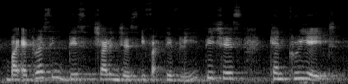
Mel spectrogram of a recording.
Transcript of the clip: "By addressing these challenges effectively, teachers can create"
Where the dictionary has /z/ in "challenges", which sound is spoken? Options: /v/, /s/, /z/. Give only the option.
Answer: /s/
